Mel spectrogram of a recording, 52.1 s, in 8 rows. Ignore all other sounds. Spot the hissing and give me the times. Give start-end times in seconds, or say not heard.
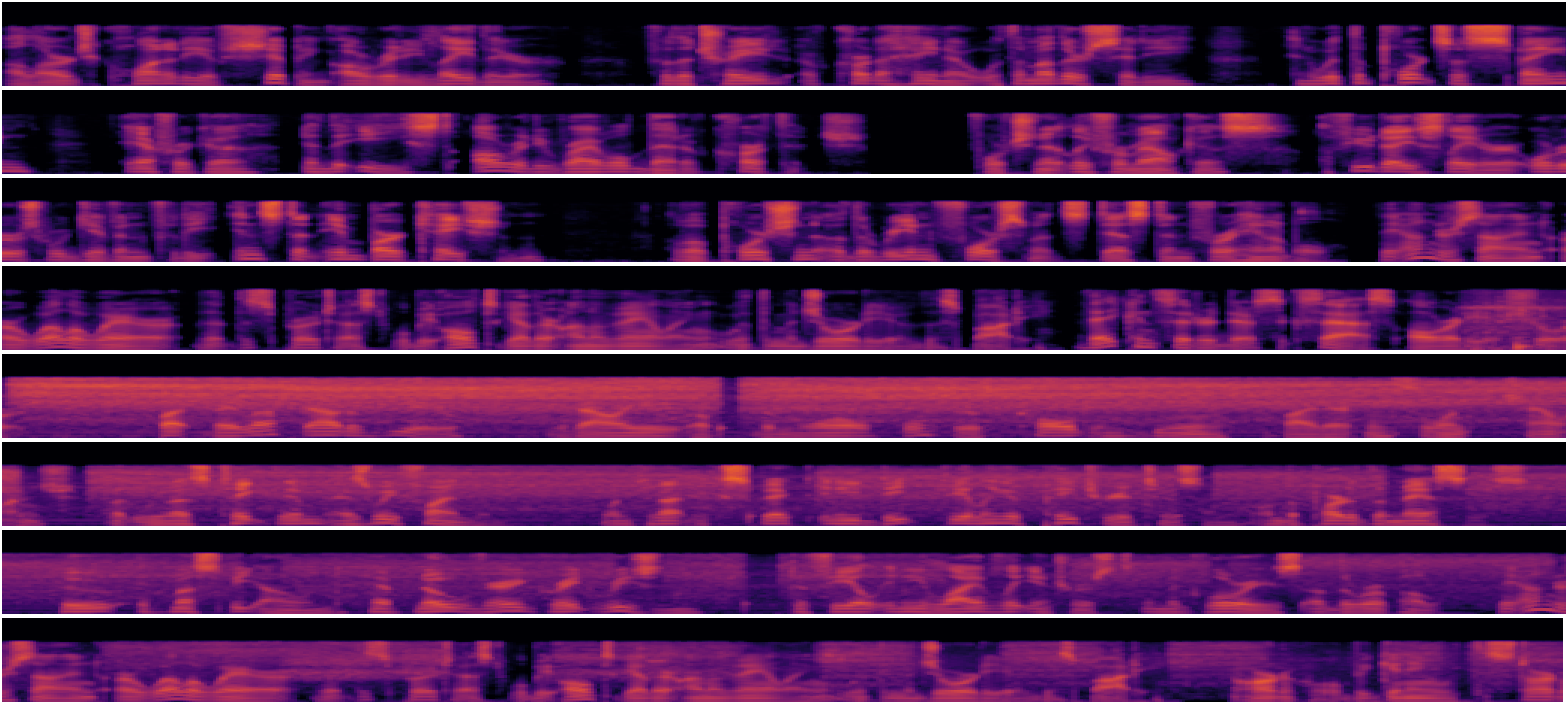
25.6-52.0.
